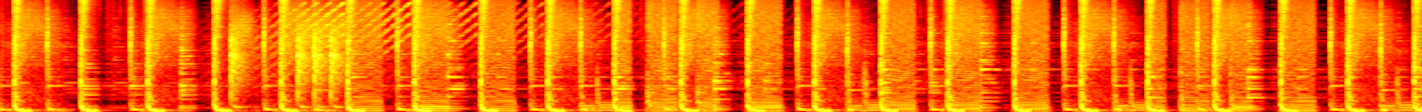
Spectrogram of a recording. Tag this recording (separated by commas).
Music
